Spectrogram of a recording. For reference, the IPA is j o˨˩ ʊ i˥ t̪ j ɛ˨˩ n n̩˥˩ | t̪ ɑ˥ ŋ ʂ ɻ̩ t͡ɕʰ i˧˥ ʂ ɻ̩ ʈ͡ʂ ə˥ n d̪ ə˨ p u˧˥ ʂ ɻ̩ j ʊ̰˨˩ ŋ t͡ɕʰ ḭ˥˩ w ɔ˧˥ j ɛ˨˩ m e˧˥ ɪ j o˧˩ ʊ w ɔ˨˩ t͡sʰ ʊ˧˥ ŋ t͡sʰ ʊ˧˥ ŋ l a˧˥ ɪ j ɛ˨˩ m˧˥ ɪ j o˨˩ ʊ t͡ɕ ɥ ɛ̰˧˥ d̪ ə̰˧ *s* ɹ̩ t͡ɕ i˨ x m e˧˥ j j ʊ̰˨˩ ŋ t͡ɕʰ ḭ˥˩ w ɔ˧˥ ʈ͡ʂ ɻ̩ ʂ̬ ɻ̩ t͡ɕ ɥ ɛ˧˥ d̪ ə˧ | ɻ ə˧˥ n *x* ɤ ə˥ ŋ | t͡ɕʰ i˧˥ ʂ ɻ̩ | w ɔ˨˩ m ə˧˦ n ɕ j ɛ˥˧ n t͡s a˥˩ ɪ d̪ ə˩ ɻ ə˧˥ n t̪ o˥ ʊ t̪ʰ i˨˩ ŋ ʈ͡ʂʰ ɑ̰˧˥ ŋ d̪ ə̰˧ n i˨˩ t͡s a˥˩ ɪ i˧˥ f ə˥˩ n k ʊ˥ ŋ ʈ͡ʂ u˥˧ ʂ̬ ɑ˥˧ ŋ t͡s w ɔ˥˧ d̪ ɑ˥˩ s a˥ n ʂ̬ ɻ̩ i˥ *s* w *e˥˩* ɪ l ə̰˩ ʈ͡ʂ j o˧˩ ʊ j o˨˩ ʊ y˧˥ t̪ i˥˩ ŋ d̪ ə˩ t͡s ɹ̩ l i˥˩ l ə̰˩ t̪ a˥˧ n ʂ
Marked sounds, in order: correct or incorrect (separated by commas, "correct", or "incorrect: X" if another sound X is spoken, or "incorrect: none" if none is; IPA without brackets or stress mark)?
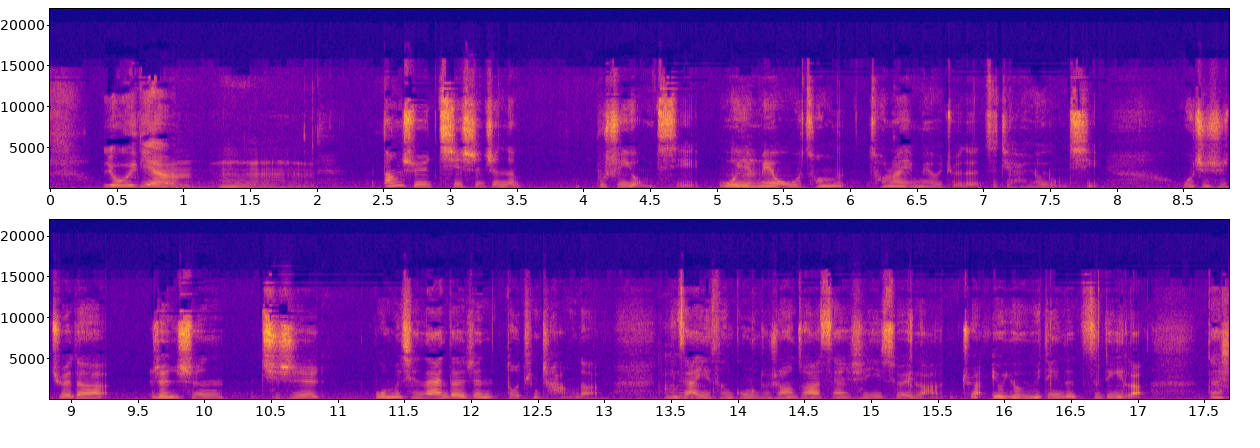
incorrect: t͡s, incorrect: ʂ, correct, correct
